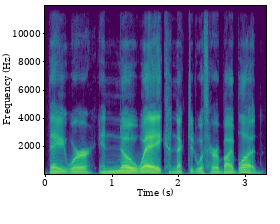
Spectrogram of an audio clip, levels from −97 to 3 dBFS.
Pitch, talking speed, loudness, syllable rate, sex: 110 Hz, 180 wpm, -19 LUFS, 4.2 syllables/s, male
